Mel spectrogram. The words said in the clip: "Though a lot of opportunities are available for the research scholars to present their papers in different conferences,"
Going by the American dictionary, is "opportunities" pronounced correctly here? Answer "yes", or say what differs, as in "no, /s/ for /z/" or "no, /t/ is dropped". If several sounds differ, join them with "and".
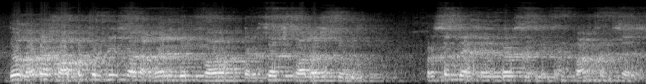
no, /l/ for /n/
